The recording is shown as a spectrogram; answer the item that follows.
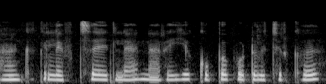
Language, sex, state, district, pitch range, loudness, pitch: Tamil, female, Tamil Nadu, Nilgiris, 215-230 Hz, -18 LUFS, 225 Hz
